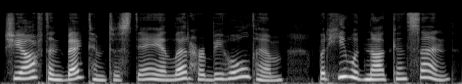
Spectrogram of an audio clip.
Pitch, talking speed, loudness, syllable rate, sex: 250 Hz, 210 wpm, -18 LUFS, 4.8 syllables/s, female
